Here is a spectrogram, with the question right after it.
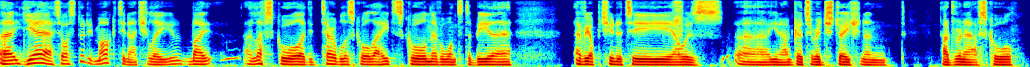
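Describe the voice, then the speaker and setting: A man's medium-pitched, dark, mellow voice with a Derbyshire accent, fairly even intonation and a fairly quick pace. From English Midlands, Chesterfield. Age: 50s. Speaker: sports photographer and filmmaker. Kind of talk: podcast interview.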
